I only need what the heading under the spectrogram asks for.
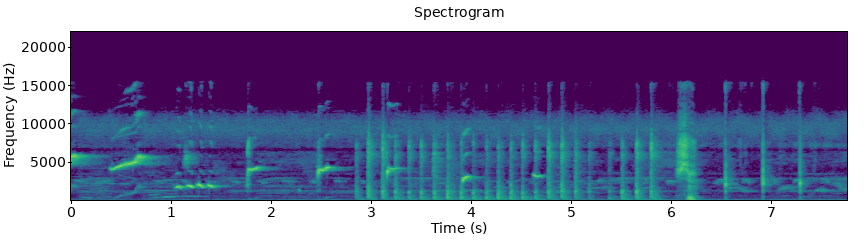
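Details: Captive white-rumped shama under routine aviary exercise for stamina starts with high whistles and a trill, then produces a long rapid series of dry ticking notes, about eighty-five per minute, mixed with occasional whistles.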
